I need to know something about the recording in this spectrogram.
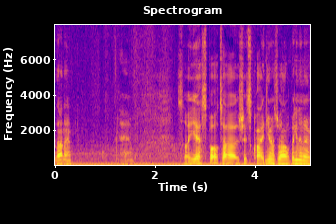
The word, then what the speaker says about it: Sportage: light wasn't great there um sportage and that's how you pronounce that i'm sure if you're korean you might pronounce it differently i don't think it'll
